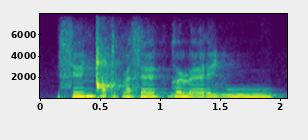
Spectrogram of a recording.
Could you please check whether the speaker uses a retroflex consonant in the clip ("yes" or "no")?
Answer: yes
